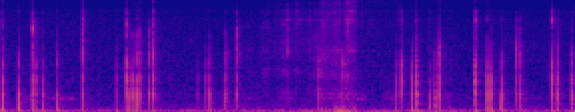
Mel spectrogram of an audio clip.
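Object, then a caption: Small wooden hexagonal block. A small, light, solid wooden hexagonal block is held in both hands and scratched and tapped with fingernails. Sharp, dry clicks with almost no ring come in quick irregular bursts over soft scratching, with a brief louder, brighter rustle near the middle.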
